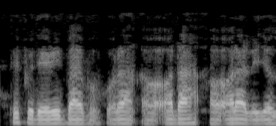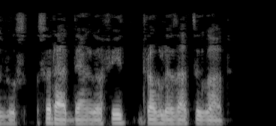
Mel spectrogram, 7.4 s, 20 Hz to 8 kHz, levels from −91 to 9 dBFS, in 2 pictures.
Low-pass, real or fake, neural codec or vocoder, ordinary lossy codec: 7.2 kHz; real; none; MP3, 24 kbps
